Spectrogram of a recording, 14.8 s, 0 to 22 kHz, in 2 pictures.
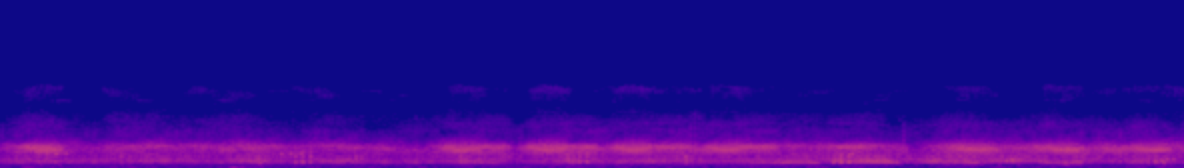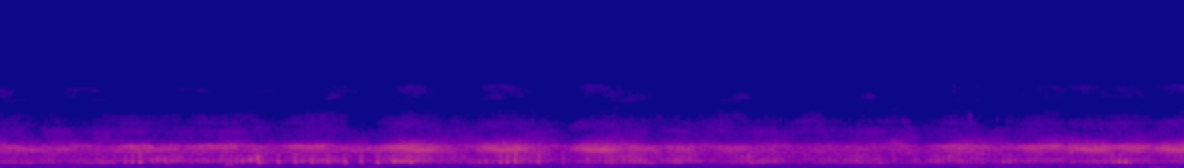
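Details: Frog chorus in lotus rice paddies beside a country road in Echizen, Fukui Prefecture, Japan, recorded 12 June 2021, with Japanese tree frogs, Tokyo daruma pond frogs, wrinkled frogs, Schlegel's green tree frogs and forest green tree frogs: dense overlapping croaking and trilling, many callers at once.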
